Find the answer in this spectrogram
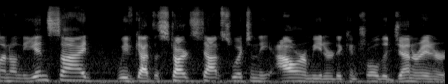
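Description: Bright and sharp in tone, a man speaks at a moderate pace. The sound is dry, with no echo. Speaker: RV dealer salesperson. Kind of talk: product walkthrough presentation. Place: street. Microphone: lapel.

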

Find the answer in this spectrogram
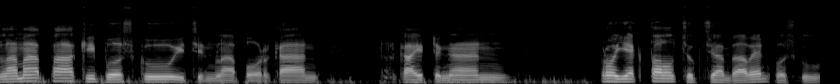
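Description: Very slowly and at fairly low pitch, a man speaks with ordinary pitch variation in a dry, close sound with no echo. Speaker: vlogger reporting on a road construction project. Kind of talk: on-location vlog report. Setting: outdoors at a construction site.

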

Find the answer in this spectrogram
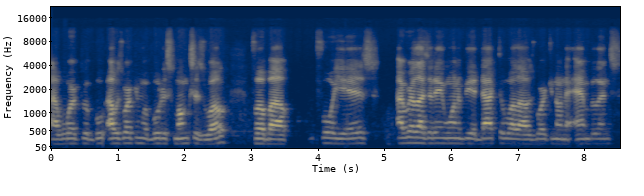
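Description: A man with an American accent speaks at a very fast pace. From Brooklyn, New York (Trinidadian family). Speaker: author and life coach; life coach. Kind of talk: interview. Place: home room. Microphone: video call.

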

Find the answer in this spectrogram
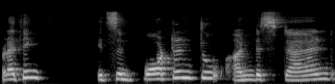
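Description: In an Indian accent, a woman with a dark, mellow tone and lively intonation speaks at a fairly slow pace against a quiet background. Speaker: neurologist and sleep specialist; webinar presenter. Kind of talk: webinar lecture. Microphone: video call.

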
